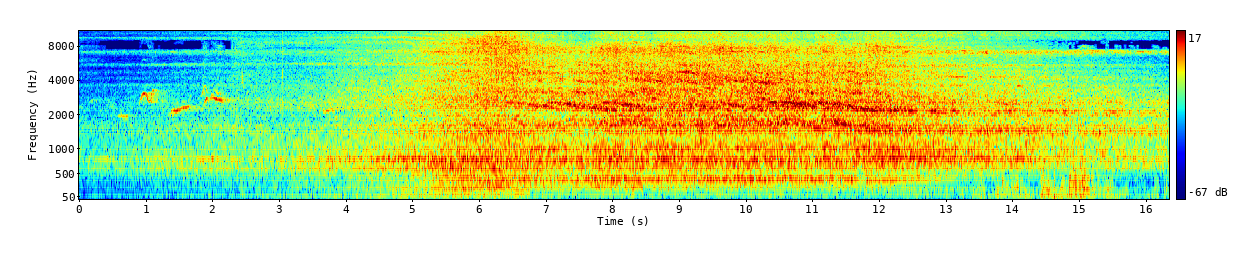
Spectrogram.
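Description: PKP InterCity passenger train hauled by an EU44 'Husarz' (Siemens Taurus) electric locomotive approaching and passing close by: the rumble of wheels on rail builds, stays loud for several seconds as the carriages go past with a high wavering wheel squeal, then fades as the train moves away.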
